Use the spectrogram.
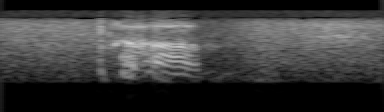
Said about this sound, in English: That's static, but, for some reason, it's just not, okay. Here's the frequency I was on, but, normally it's a little bit louder, I don't know. Things that you could try to do is set it up so that you hear the static.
